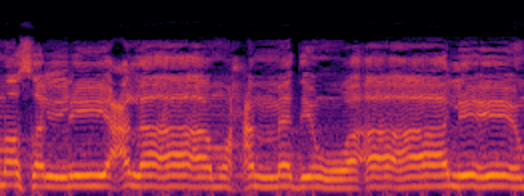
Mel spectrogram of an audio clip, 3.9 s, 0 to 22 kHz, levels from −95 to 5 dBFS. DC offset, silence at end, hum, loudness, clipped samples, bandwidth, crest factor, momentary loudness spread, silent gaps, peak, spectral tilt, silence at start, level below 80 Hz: under 0.1%; 0 s; none; -24 LUFS; under 0.1%; 10 kHz; 14 dB; 3 LU; none; -10 dBFS; -3 dB/octave; 0 s; -60 dBFS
